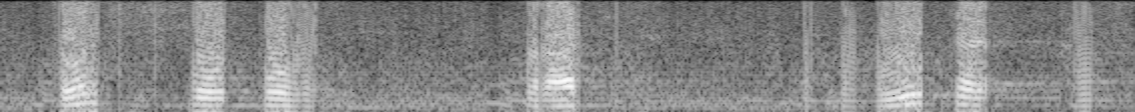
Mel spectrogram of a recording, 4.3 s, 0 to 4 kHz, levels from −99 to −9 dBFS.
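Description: From start to finish, speech that was encoded with G.711 A-law is being decoded as mu-law, so every 8-bit code is mapped back through the wrong logarithmic curve. The sample levels come out scrambled: some too loud, others too soft, and the quietest values pushed well above silence. The speech sounds harsh and gritty, and the gaps between phrases fill with a noisy hiss. The telephone band itself stops near 4 kHz, which fits 8 kHz sampling.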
